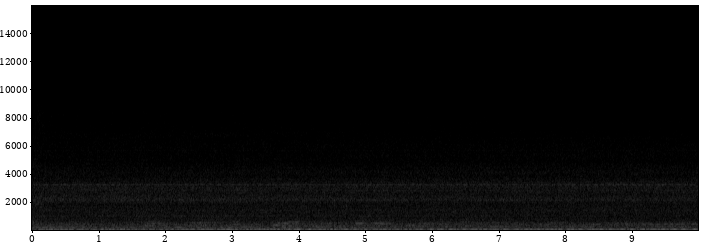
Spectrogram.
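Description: Faint steady hum inside a car's cabin, mostly a low rumble with no distinct events.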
